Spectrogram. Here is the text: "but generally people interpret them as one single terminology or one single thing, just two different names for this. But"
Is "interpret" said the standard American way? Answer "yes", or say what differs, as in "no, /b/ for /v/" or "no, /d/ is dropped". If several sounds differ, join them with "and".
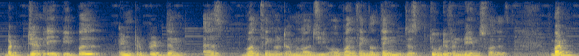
yes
